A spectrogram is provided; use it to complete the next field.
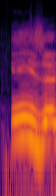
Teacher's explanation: Le son e long /eː/ en allemand équivaut au yiddish ey /ɛɪ̯/. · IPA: /ˈeːzl̩/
